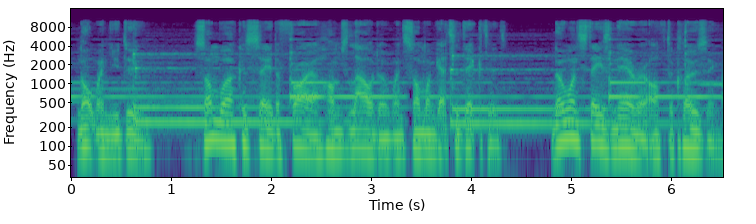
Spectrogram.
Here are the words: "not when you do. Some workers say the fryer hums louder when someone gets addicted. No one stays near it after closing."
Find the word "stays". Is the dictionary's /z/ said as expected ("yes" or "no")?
yes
